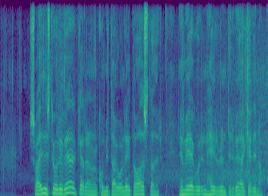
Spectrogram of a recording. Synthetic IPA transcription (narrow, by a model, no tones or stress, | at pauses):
svaːjðɪst̪jowɾɪvɛːɣacɛɾðanaɾkʰɔːmit̪aːɣaawleːjt̪awaðst̪aːðʏɾ̥ɛmvɪɛɣʏɾɪnɦeːjɾːʏnt̪ɪɾvɛːɣacɛɾðɪnːa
